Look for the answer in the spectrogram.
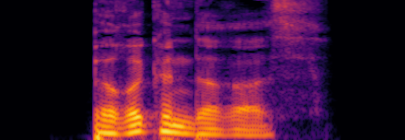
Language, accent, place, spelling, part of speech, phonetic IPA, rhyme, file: German, Germany, Berlin, berückenderes, adjective, [bəˈʁʏkn̩dəʁəs], -ʏkn̩dəʁəs, De-berückenderes.ogg
- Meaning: strong/mixed nominative/accusative neuter singular comparative degree of berückend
